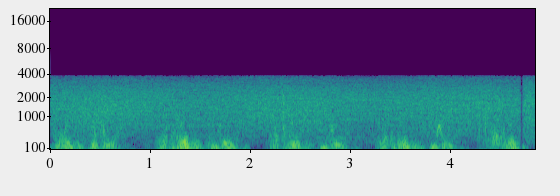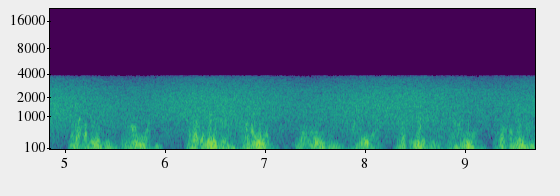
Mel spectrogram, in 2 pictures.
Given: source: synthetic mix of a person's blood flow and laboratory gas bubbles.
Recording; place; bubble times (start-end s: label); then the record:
Doppler ultrasound of blood flow; precordium
no bubbles
From the record:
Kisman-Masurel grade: 000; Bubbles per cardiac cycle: 0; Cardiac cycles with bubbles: 0%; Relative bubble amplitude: no bubbles discernible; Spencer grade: 0 (complete lack of bubble signals)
